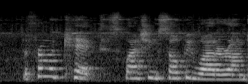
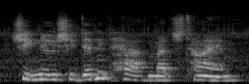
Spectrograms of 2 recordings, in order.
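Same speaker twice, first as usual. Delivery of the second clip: usual speaking voice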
